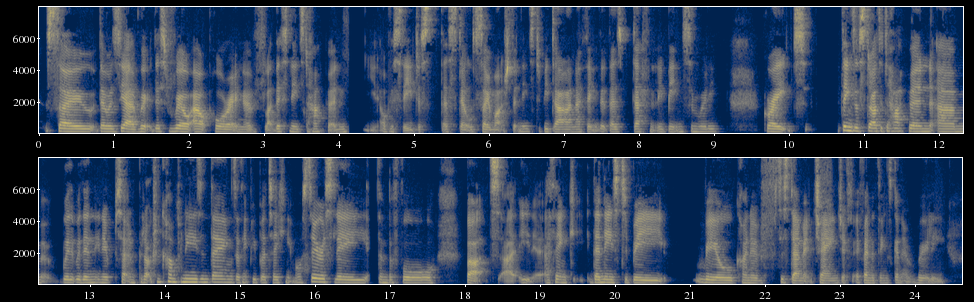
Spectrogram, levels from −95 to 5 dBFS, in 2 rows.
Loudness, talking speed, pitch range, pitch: -25 LUFS, 200 wpm, 160-180 Hz, 170 Hz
